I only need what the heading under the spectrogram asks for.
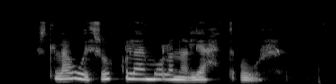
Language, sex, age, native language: Icelandic, female, 30-39, Icelandic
